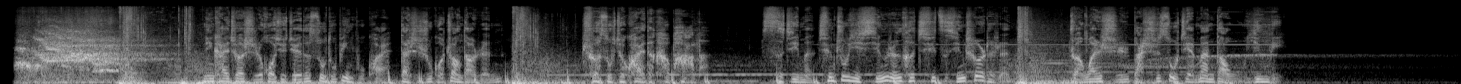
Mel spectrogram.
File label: chinese mandarin corporate videos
